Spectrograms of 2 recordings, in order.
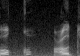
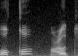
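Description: No difference in how they are said.

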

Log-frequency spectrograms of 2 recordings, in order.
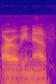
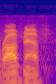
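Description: First: ROV is spelled out letter by letter. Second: ROV is said as a single word. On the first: "but we don't call it ROV anywhere else" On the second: "Why do we call it ROV Nav"

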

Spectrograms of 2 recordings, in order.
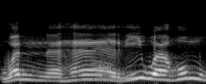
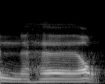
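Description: First: The word runs on with a light r. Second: The word ends in a stop with a heavy r. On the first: The reciter joins it to the next word. "لو هوصل هقول والنهار وهم، والراء هتبقى مرققة" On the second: The reciter pauses at this word. "السكون ده لأجل وقف، يبقى كده"

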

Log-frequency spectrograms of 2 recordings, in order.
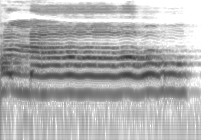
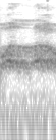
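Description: First: It is said loudly. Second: It is said quietly.

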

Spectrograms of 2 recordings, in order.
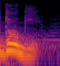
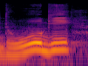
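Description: First: The ł sound is short and weakly articulated. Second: The ł sound is lengthened and clearly articulated. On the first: The speaker calls it wrong. "a nie długi" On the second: The speaker calls it right. "powinniśmy wydłużyć, tak? Czyli długi"

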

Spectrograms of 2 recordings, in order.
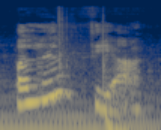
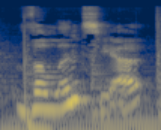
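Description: First: It begins with b and has a th sound. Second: It begins with v and has an s sound. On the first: "the V's are pronounced as B's" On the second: "Instead of Valencia"

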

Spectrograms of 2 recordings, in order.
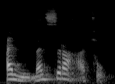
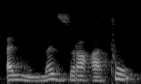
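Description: No difference in how they are said.

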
